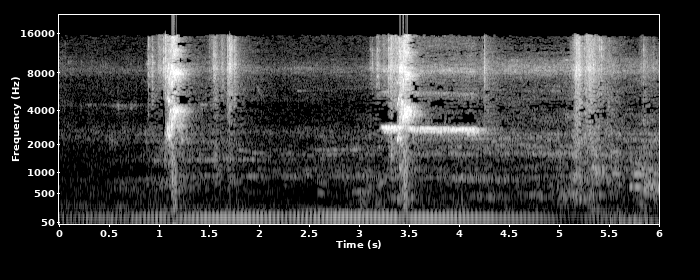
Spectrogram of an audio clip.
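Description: Caged Javan myna giving two loud, harsh calls about two seconds apart, each sweeping down in pitch, the second ending in a short held whistle, over a low steady hum.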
